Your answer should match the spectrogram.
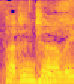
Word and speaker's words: Patanjali: So Patanjali, is that how you say it? – Patanjali.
